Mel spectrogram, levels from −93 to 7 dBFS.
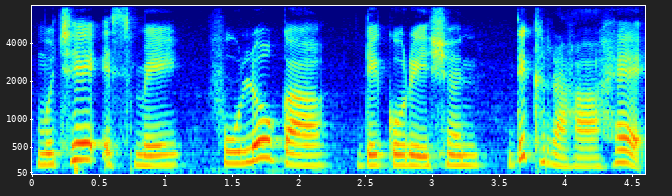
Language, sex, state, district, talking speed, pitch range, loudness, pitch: Hindi, female, Madhya Pradesh, Katni, 105 wpm, 180-225 Hz, -16 LUFS, 185 Hz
